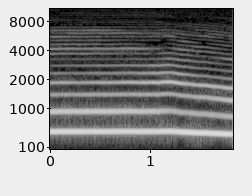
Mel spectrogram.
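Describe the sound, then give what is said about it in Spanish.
A loud, steady siren tone with a strong harmonic stack, holding a sustained wail that dips slightly in pitch toward the end, heard alone without any talking. “Ya ah, se me olvidó agregarle las, las, sirenas.”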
